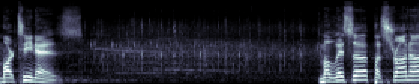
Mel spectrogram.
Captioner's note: audience cheering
